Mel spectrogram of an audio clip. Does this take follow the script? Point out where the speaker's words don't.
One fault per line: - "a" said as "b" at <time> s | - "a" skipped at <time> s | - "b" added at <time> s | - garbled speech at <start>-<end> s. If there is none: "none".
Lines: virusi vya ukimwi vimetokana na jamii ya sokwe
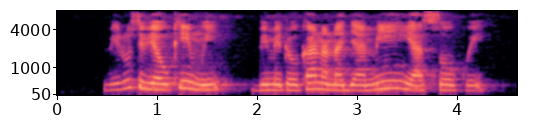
none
